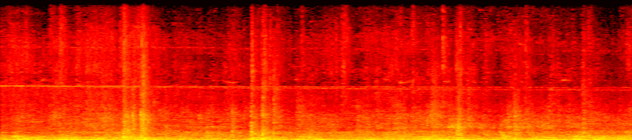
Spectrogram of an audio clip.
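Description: Steady low rumble with several sharp clanks as passengers walk through an airport jet bridge, footfalls and the bridge's floor plates clattering underfoot.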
